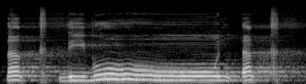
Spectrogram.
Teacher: kaf sukun hamas harus nampak sifat hamasnya dari huruf kaf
